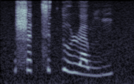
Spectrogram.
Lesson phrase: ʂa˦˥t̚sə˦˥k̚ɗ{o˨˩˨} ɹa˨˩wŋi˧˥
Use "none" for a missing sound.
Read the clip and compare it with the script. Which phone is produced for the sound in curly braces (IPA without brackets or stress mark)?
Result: o˧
